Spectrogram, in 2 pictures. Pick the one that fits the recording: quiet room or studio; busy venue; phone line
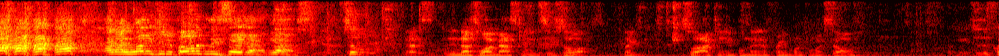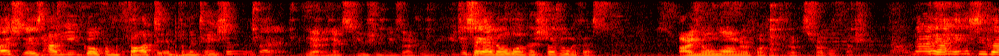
busy venue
